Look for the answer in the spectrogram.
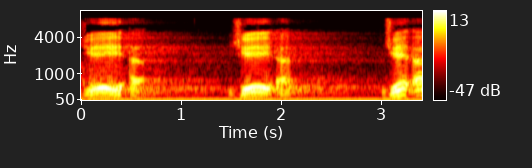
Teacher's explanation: الإمالة أن يجعل الفتحة تميل إلى الياء، أقرب إلى الياء، ليست ياء، فالإمالة هي وسط، ليست فتحة خالصة وليست كسرة خالصة، ليس مد بالألف خالص وليس مد بالياء خالص.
